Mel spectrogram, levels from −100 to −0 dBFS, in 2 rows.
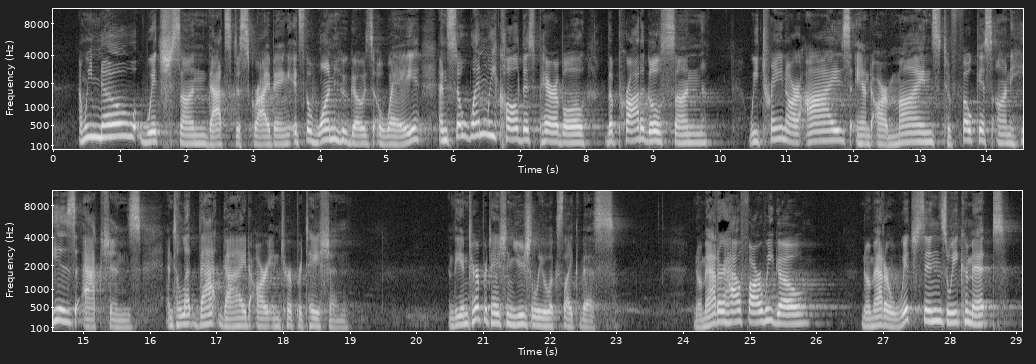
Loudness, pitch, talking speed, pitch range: -20 LUFS, 170 Hz, 125 wpm, 145-200 Hz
